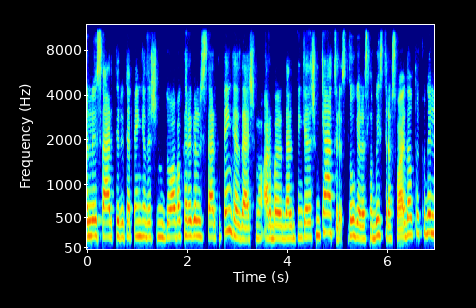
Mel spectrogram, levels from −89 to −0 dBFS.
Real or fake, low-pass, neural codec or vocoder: real; 10.8 kHz; none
